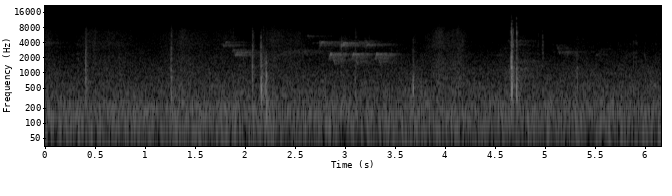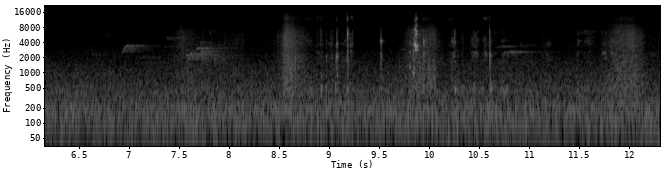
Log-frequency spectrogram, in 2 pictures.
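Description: Quiet room tone with a few short, high bird chirps and scattered small clicks and taps.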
